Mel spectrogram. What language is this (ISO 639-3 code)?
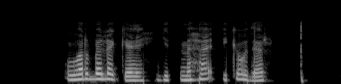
bak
